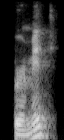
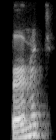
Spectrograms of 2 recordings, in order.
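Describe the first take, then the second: First: PerMIT, final syllable strong; "permit" as per-MIT, first syllable light; stress on second syllable. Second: PERmit, first syllable strong and clear; "permit" as PER-mit, second syllable light; stress on first syllable. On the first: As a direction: lean on the end of "permit", like the verb. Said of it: "there was stress on the second syllable". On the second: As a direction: punch the start of "permit", like the noun. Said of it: "there was stress on the first syllable". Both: Shown as a demonstration.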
